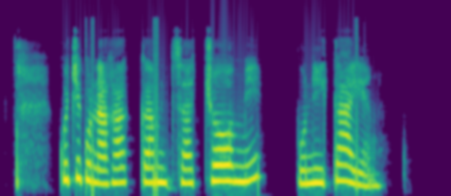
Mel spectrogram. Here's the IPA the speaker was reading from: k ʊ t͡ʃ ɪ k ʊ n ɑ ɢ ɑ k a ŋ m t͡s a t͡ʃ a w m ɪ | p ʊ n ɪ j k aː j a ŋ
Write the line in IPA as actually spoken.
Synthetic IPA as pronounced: k ʊ t͡ʃ ɪ k ʊ n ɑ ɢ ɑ k a m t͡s a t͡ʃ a w m ɪ | p ʊ n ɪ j k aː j a ŋ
